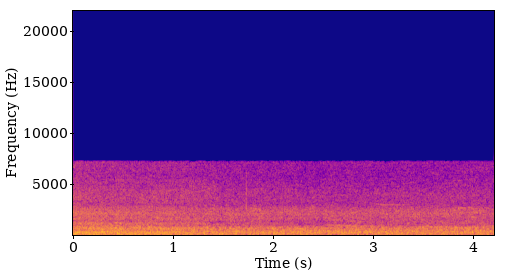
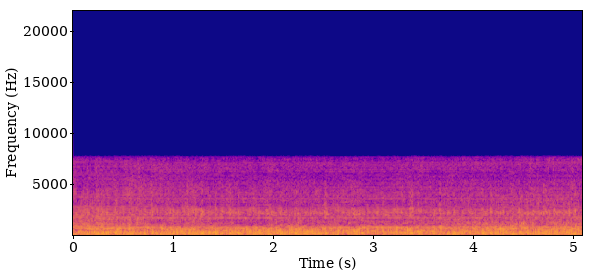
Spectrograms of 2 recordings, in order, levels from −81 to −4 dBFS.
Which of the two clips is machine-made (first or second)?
second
